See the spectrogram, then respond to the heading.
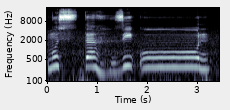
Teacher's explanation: وقف کی صورت میں جو مد ہوتی ہے وہ مد عارض ہوتی ہے 3 الف کے برابر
